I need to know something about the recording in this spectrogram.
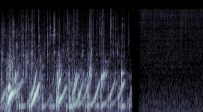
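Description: Cartoon bubbling sound effect: a quick run of short rising pops, about ten a second, that cuts off suddenly after just over a second.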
